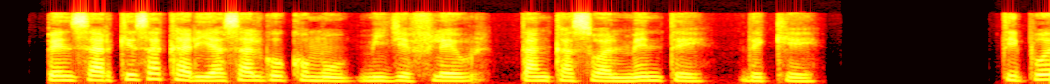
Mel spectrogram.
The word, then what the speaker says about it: millefleur: Si no hubiera oído la manera correcta de decirlo, probablemente lo habría pronunciado algo así como milleflou, asegurándome de no revelar este pensamiento mío.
